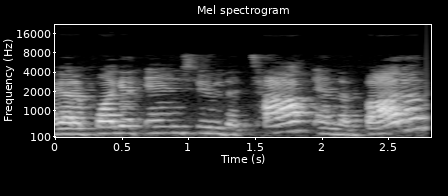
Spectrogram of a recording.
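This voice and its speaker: A woman's bright, sharp tone at a fairly slow pace. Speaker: math teacher. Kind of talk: tutorial.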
